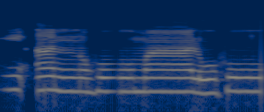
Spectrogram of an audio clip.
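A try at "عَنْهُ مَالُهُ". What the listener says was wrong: Hunya pendek. Hunya pendek. Mayo ini anhumalu. Ayo Bu pendek hunya. Bacanya tenang. Ma yughni anhuma. Anhumaluhu. Ayo tenang Bu.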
